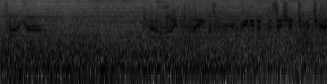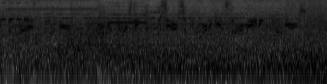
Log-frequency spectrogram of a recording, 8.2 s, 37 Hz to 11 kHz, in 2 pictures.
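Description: Allied warplanes in Ace Combat 5 fly in to attack the last bunker, a dense, steady engine roar that stays loud and close throughout, with voices faintly mixed into the din.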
